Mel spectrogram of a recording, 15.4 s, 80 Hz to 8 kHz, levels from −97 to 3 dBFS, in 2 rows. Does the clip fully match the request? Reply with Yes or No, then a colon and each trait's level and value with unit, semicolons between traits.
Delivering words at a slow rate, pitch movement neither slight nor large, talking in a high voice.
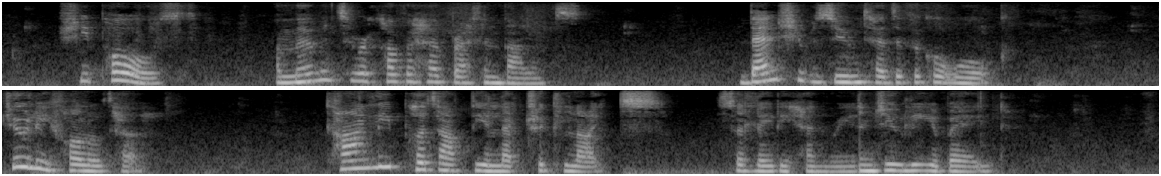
Yes: slow, 115 wpm; average, 4.4 semitones; high, 210 Hz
